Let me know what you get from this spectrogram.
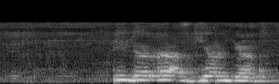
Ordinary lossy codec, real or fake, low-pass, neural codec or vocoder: none; fake; 7.2 kHz; codec, 44.1 kHz, 2.6 kbps, SNAC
